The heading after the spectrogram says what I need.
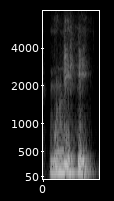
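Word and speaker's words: मुनिः: A modern Indian pronouncing Sanskrit would say naraha, a man, kriyayaha, that shadow vowel, naraha, and a munihi, not munihi, but munihi, little shadow vowel. Query whether that shadow vowel existed in the very earliest times in the pronunciation of the Veda, because it puts in an extra syllable.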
